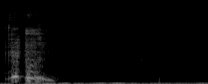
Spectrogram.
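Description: A woman's breathy sigh, with a little voice in it, fading out within about half a second; a faint click follows about a second and a half in.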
